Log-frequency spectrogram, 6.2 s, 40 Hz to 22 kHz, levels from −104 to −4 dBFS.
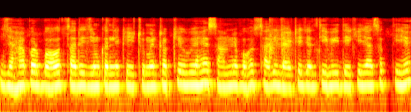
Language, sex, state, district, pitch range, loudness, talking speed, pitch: Hindi, male, Chhattisgarh, Balrampur, 175-190 Hz, -17 LUFS, 205 wpm, 185 Hz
